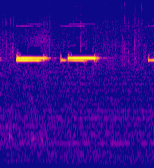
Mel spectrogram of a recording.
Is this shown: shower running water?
no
